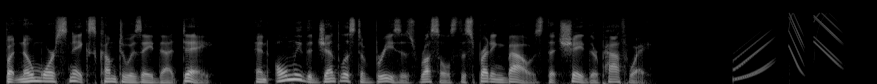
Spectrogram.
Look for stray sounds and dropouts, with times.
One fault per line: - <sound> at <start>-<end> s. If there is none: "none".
- chirp at 7.3-8.5 s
